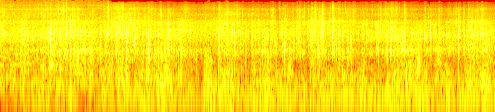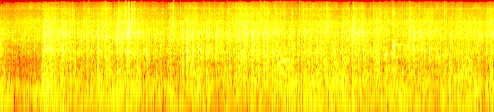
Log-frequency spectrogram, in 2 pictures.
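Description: Mountain bike riding fast down a dirt trail: wind rushing over the bike-mounted camera's microphone, with tyre rumble and the frame and parts rattling and knocking over rough ground.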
